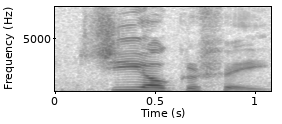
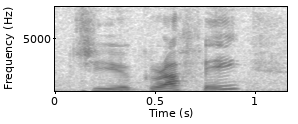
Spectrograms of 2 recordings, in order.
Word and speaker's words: geography: Then geography, slightly different stress, not geography, geography. Geography. Geography. The stress is on geo, yeah?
